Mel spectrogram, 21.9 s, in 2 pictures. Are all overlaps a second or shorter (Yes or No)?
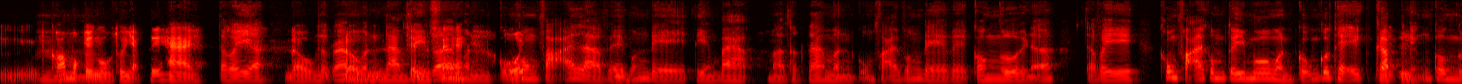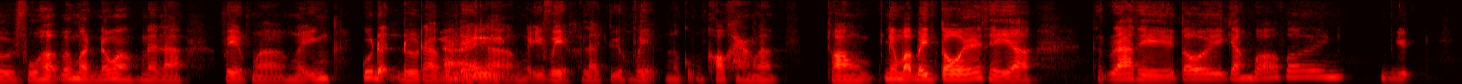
No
